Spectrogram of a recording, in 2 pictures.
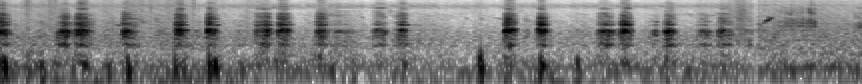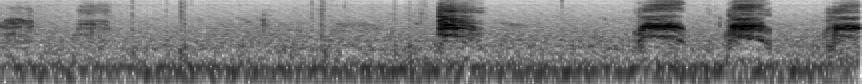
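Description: Crows cawing harshly near a fish carcass in green wetlands, a rapid run of repeated calls at first, then scattered louder caws, close and clear with no talking.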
